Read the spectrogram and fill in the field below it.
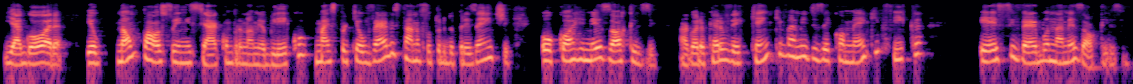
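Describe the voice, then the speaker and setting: A woman with a Brazilian accent teaching an online grammar class over a video call. She slows down to dictate example sentences and quizzes her students. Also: mid-range voice, expressive, mellow, husky. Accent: Brazilian Portuguese.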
